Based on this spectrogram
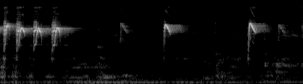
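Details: Brown-throated sunbird, kolibri kelapa, recorded as a song model and lure: a quick cluster of four shrill high notes, then two separate bright, rising chirps after silences, with a faint low hum underneath.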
